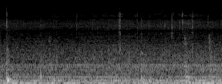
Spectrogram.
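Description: A vehicle engine running steadily, with a low rumble of wind on the microphone and a few faint crunches.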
